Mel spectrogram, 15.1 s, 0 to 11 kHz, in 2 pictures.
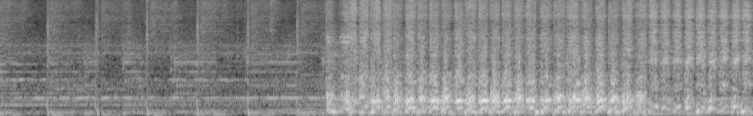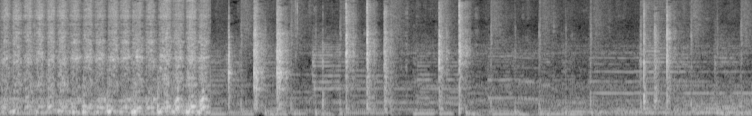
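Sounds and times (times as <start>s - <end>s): saw rasping through wood: 3.2s - 9.6s.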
